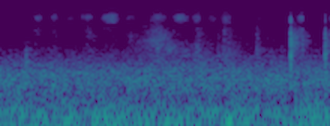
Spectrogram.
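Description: Chalk writing on a chalkboard: faint, quick scratching strokes, with one sharp tap near the end.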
